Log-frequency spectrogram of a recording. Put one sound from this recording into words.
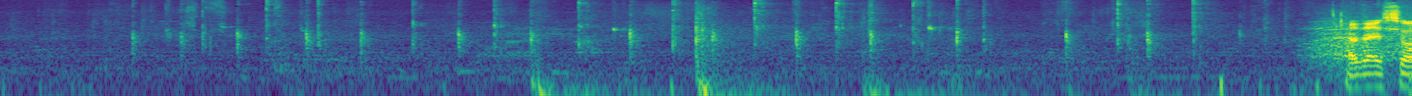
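A ping-pong ball clicks quickly back and forth on paddles and a table in a large hall.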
